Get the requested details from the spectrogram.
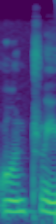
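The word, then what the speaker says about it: entrée: you like for the entree the entree means it is written E and TR ie doesn't mean entry it's pronounced entree and this is the main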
